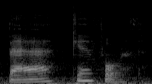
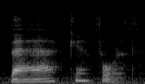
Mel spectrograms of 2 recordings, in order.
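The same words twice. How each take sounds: The two takes are said the same way.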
